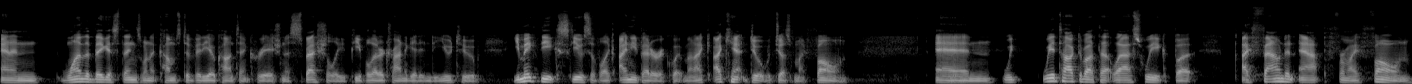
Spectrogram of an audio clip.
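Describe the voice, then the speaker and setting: Very fast and bright, with a sharp tone, a man with an American accent and a very deep, low pitch speaks with ordinary pitch variation on a very clean recording with a silent background. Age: 20s. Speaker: podcast host, aspiring content creator. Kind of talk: casual chat.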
